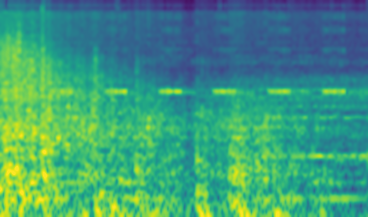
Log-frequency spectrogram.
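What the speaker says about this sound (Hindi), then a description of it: "बाहर बिजली कड़कती है" Deep, loud rumbling thunder rolls continuously through the whole stretch, with a heavy low-frequency roar and no talk.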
